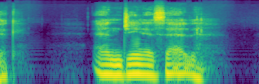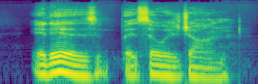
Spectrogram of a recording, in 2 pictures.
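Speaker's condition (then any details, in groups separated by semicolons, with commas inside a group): ALS; affects hand function; recently diagnosed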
